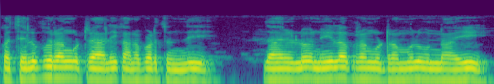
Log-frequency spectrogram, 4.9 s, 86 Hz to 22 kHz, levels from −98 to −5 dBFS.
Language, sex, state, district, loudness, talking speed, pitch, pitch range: Telugu, male, Telangana, Mahabubabad, -15 LUFS, 120 wpm, 120 Hz, 120-125 Hz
